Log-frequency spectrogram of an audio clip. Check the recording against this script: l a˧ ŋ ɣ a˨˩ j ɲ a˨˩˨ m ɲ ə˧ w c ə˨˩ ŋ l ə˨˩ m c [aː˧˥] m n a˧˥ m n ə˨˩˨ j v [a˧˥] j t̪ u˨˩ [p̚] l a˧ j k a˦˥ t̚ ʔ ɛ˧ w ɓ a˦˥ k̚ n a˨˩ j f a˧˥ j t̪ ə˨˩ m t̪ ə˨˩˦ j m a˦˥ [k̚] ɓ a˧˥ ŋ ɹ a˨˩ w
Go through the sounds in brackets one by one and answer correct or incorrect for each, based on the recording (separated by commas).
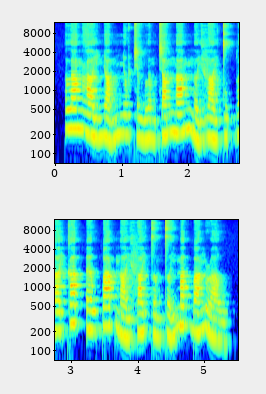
incorrect, incorrect, correct, incorrect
